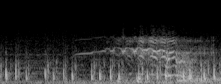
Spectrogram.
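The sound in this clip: A horse approaching on a trail, its hooves clip-clopping in a steady, even rhythm. Partway through, a loud, shrill whinny rises over the hoofbeats and carries on to the end.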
